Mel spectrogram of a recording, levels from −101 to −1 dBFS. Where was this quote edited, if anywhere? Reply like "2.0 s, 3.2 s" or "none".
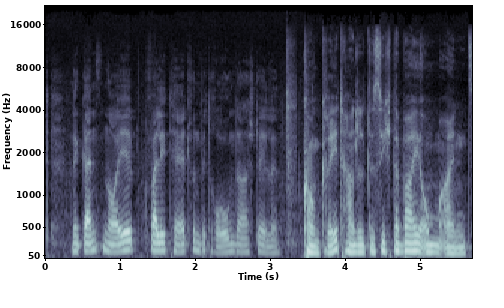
1.3 s, 3.3 s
